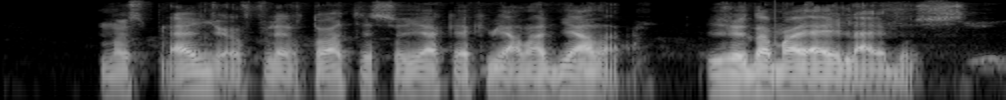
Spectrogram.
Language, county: Lithuanian, Kaunas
